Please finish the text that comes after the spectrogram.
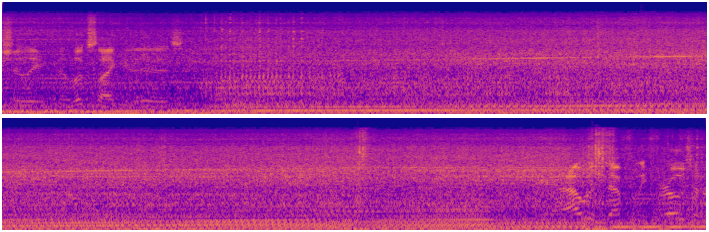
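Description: Supercharged New Edge Ford Mustang cruising at speed on a frozen road, its engine droning loud and steady under road and tire roar throughout, with a voice speaking over it.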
